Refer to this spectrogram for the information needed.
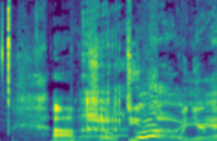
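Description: A deep, croaky burp rumbles out loudly, stretching into a drawn-out, wavering voiced belch for about two seconds, with no talking around it.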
